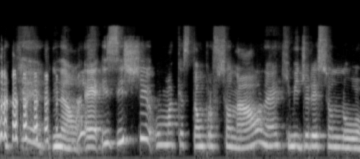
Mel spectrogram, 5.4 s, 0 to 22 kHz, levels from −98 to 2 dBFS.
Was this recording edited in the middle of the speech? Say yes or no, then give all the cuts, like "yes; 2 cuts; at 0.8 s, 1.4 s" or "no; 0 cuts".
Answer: no; 0 cuts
